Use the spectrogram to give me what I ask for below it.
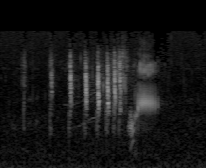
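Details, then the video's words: Ruddy duck from Wisconsin giving a dry series of ticks that speed up into a rapid rattle, then finish with a brief hoarse belching note. "Wisconsin Bird Sounds: Ruddy Duck"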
